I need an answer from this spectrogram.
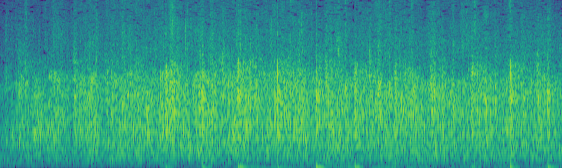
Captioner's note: applause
